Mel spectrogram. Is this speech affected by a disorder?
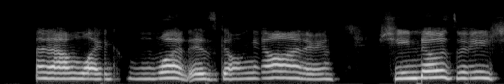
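Yes: ALS; diagnosed within about past year, on the one approved ALS medication since diagnosis, symptom-directed treatments.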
